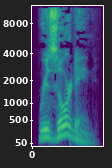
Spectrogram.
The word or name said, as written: resorting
